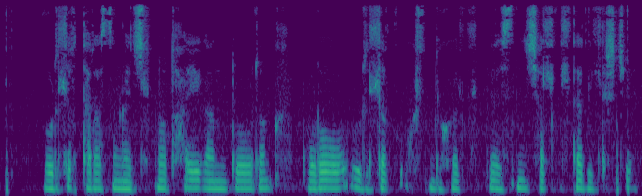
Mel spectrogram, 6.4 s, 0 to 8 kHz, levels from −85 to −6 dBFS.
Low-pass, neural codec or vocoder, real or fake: 7.2 kHz; none; real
